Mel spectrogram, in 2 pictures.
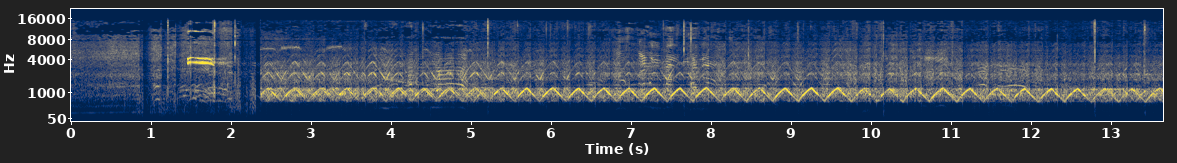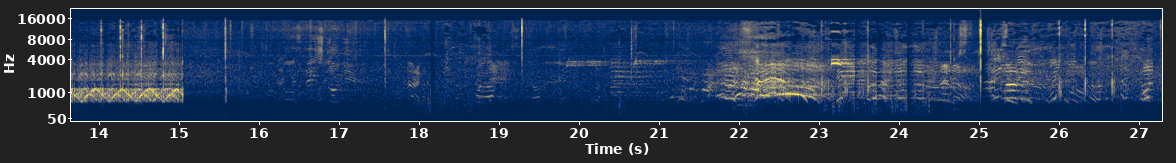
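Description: Siren-like electronic warble, a tone sweeping rapidly up and down over and over like a police yelp, loud and steady for about thirteen seconds before cutting off abruptly. Shorter bursts of voices follow near the end.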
